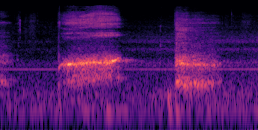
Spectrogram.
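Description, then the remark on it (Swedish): Two breaths drawn in through a rubber valve flap in a mask worn with a suit, each a hissing, wheezy rush with a whistling flutter as the flap bends on inhaling, the first longer and the second shorter, with no talking. “Så när du suger in så du hör det där ljudet av den som böjs, blupp, blupp, blupp, blupp.”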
